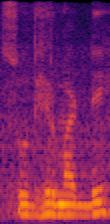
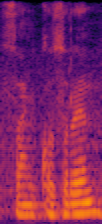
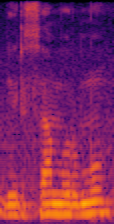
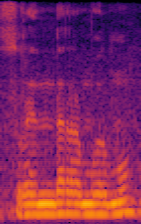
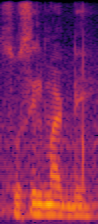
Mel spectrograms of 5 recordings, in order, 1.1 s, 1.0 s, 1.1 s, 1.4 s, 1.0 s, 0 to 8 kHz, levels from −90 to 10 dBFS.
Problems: constant background noise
